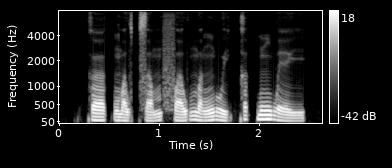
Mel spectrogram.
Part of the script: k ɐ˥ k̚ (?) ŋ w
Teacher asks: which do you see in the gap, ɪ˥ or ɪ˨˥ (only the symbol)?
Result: ɪ˥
